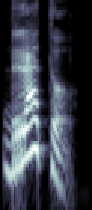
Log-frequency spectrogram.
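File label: "rato", Spanish, female; mekanta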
